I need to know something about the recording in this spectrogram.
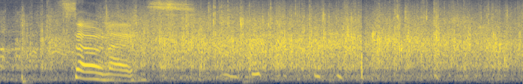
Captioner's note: applause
